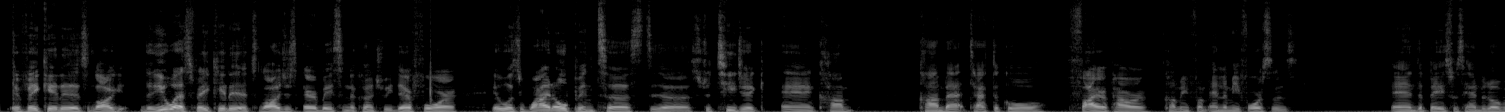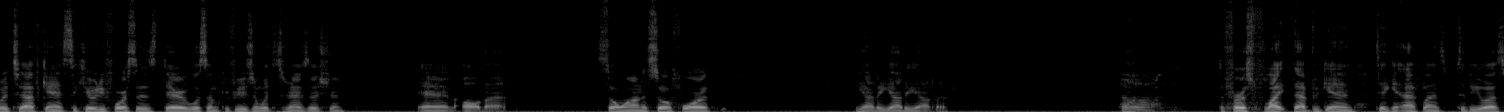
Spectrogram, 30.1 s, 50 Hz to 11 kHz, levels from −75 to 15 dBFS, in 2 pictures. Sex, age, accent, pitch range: male, 20-39, American, 105-120 Hz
